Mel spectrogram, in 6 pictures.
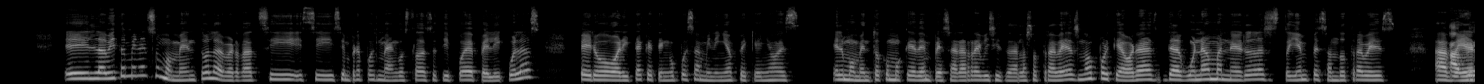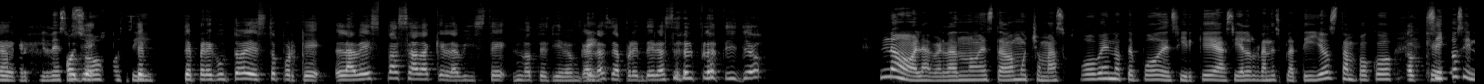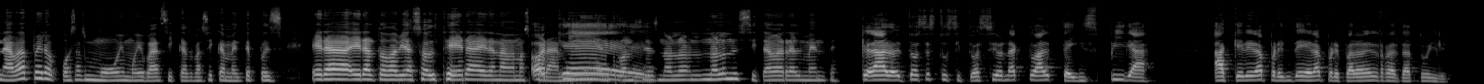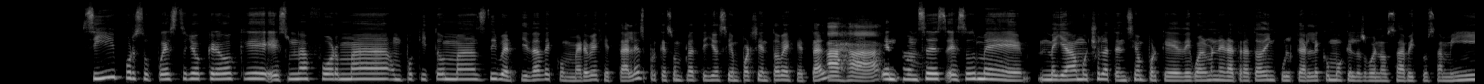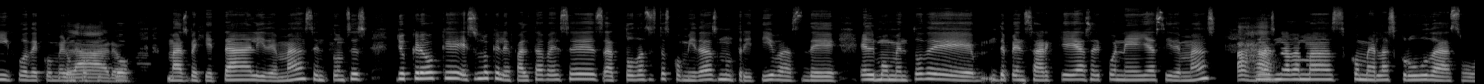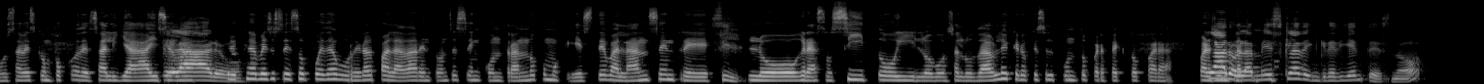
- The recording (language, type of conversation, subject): Spanish, podcast, ¿Qué plato te gustaría aprender a preparar ahora?
- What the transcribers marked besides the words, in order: laughing while speaking: "hacer el"; drawn out: "Okey"; other background noise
